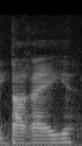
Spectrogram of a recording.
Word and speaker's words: Bareilles: you know if we were to be faithful to the authentic French pronunciation of her last name it would actually be ballet but well since we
